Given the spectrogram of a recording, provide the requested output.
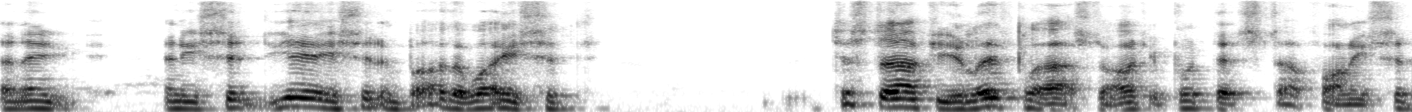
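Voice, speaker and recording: Moderate pace with an Australian accent. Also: man. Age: 80s+. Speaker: doctor. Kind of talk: interview. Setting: live online interview.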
